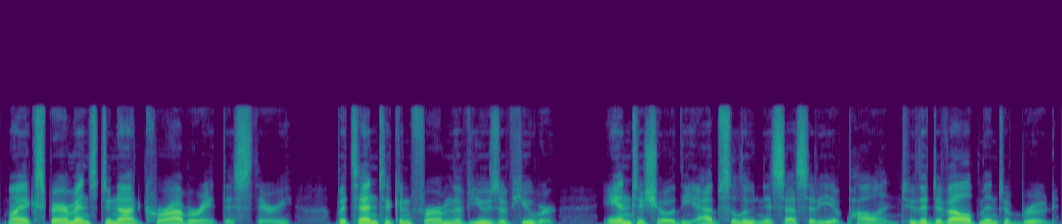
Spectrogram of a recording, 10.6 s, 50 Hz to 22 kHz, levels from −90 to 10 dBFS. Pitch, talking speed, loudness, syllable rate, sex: 135 Hz, 160 wpm, -19 LUFS, 5.0 syllables/s, male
